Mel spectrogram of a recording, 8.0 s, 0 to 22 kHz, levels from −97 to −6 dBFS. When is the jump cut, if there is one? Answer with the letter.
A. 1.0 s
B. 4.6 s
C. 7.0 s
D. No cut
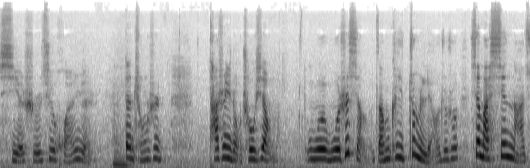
B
